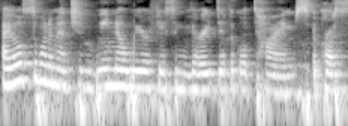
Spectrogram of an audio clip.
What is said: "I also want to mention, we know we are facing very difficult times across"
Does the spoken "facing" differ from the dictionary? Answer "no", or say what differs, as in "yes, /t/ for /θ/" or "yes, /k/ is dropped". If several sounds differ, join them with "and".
no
